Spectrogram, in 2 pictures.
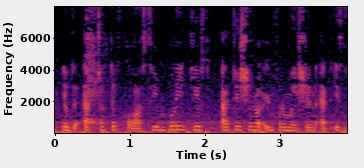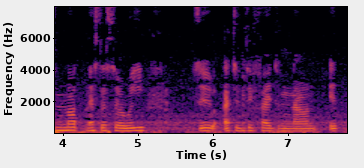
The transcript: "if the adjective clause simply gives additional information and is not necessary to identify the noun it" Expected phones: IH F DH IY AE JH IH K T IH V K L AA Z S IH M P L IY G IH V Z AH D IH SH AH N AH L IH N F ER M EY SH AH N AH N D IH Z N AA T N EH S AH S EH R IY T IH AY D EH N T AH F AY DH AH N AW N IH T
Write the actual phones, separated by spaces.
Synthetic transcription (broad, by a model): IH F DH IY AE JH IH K T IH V K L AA S IH M P L IY G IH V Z AH D IH SH AH N AH L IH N F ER M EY SH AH N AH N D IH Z N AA T N EH S AH S EH R IY T IH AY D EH N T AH F AY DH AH N AW N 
